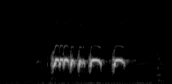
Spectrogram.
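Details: Zebra dove, local perkutut, song played to teach young doves to sing: one quick rolling phrase of soft cooing notes, a fast trill then two distinct coos, on a quiet background.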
